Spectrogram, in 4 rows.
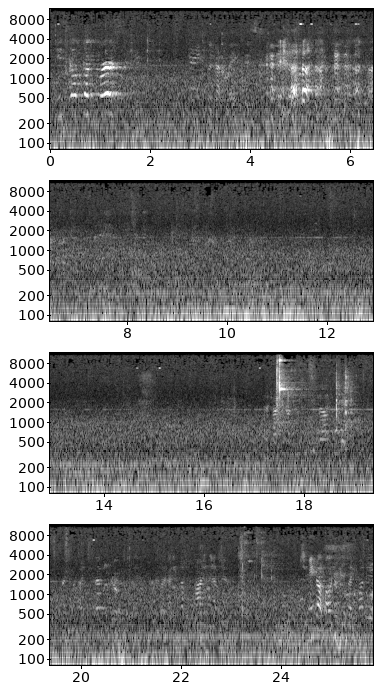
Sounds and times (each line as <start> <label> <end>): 0.1 conversation 7.8
16.3 conversation 25.8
